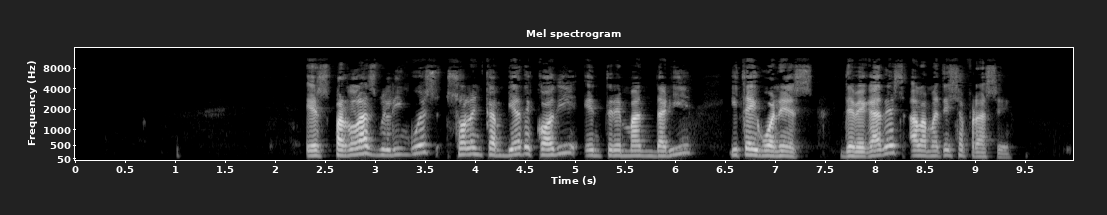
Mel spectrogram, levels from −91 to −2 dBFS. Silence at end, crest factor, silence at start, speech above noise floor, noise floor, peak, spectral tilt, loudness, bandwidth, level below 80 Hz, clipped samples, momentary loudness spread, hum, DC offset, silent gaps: 0.65 s; 24 dB; 2.3 s; 60 dB; -84 dBFS; -2 dBFS; -4 dB/octave; -24 LUFS; 11.5 kHz; -80 dBFS; under 0.1%; 14 LU; none; under 0.1%; none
